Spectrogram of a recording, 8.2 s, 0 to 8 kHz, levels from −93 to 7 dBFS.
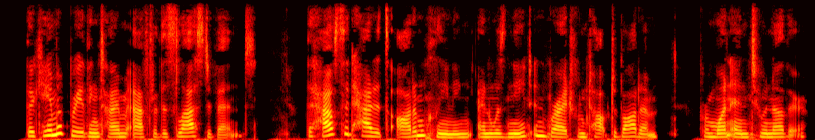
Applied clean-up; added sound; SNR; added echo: none; none; none; none.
